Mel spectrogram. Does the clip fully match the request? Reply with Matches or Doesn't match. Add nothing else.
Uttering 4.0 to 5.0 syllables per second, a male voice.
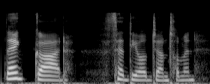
Doesn't match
